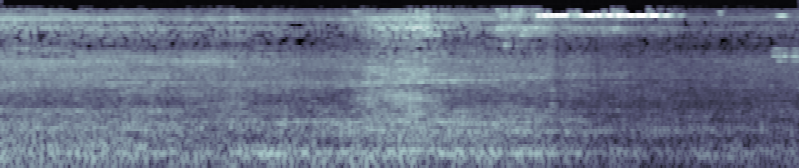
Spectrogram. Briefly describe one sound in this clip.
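Many motorbike engines hum and buzz close by in heavy traffic.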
